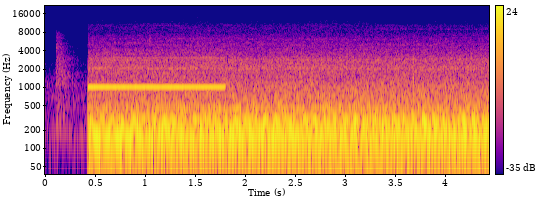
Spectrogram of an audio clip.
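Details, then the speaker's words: Chevy/GMC '88-'98 SBC 350 at 106,000 miles, after new spark plugs, wires, cap and rotor: it catches instantly and idles steadily with no misses; 45 psi oil pressure, charging, no check-engine light. "Okay, so fired right up. 106,000 miles, new spark plugs, wires, cap, rotor."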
